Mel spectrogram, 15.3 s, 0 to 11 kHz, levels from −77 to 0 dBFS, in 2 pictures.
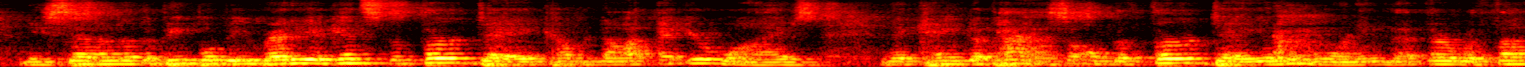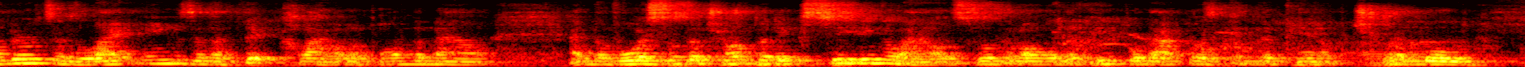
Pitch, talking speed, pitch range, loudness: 160 Hz, 240 wpm, 150-180 Hz, -21 LUFS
